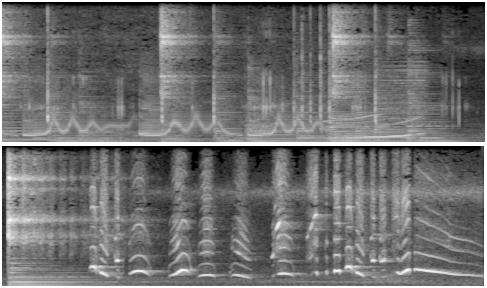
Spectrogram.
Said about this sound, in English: They look like ants to me. Ants jumping on a trampoline.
